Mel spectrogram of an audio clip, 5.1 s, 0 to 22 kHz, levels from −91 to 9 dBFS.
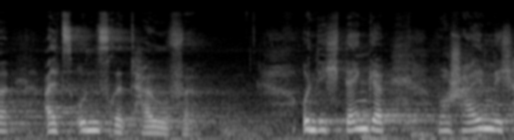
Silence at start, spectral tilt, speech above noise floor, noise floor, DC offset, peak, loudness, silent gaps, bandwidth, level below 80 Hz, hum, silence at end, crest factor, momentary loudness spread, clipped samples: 0 s; -5.5 dB/octave; 21 dB; -49 dBFS; under 0.1%; -12 dBFS; -28 LUFS; none; 16 kHz; -52 dBFS; none; 0 s; 16 dB; 16 LU; under 0.1%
